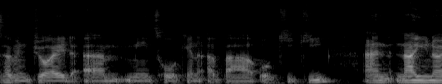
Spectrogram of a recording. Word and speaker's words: Okiki: But look guys, I hope you guys have enjoyed me talking about Okiki. And now you know it's called Okiki and not Okiki.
